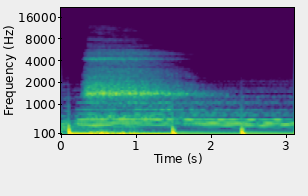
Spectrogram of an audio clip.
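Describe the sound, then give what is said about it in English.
A deep breath is drawn in and slowly let out during a guided gratitude exercise. Soft low thuds and a steady tonal bed sit beneath it. “Let's take a deep breath in and exhale.”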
